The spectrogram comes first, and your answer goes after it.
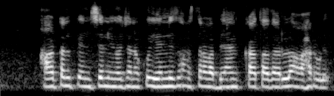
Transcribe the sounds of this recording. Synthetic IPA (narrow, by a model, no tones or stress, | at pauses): aːʈɐlpe̞nsɐnjɔːd͡ʒɐnɐkuiɾeɳːis̬ɐmɐt̪sʰɾaːlɐbjaːŋkːaːt̪aːd̪aːɾuluɐʋɦɐɾulu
